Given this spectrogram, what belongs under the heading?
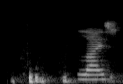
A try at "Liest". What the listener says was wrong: Betul, tapi bacanya bukan lies ya, lis.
